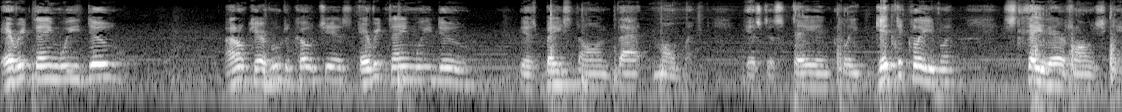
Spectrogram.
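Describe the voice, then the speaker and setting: With music in the background, a man speaks at a fairly high pitch with lively intonation and long, frequent pauses. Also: moderate pace. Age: 60s. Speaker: college basketball head coach. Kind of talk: interview. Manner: halting, repeats words.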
